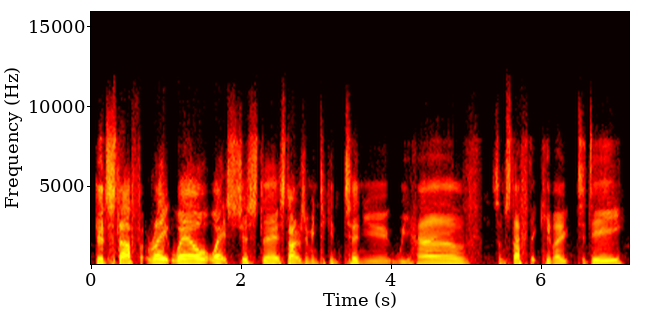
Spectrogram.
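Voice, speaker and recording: Male host, live video call, brisk and jokey, dry close sound. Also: fairly high pitch, steady tone, clear, resonant tone, no room sound. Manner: jokey, brisk, introduces guests one by one. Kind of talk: casual live video chat.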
